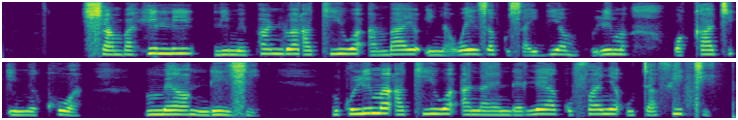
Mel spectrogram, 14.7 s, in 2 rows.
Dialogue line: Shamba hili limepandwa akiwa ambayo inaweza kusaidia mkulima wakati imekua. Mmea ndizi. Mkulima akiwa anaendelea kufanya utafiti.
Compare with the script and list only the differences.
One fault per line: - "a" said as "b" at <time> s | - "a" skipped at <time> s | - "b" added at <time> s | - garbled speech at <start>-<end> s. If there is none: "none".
none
